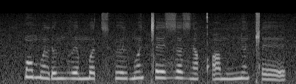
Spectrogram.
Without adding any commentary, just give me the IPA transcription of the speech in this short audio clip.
k͡p ɔ̃˦ b ə̃˨ l ɾ ʉ˨ ŋ v e˨ m ə˨ t͡sʰ ʉ˨ l b ə̃˦ ǀ e˦ z ə˦˨ z ẽ˨ qʼ õ˨ m ɲ ə̃˦ ǁ e˨

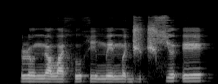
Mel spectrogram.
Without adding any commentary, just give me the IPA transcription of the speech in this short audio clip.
ɭ o n ɘ lˠ ɛ h u h i m e n ɔ d͡ʒ ɨ t͡ʃ ç ɘ ʔ e

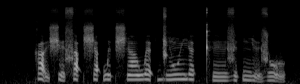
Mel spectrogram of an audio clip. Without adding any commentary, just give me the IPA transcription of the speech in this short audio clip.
k a̰˦˨ ɪ̯ ʃ ḛ˦˨ s ä˦ ʔ ʃ ä˦ ʔ w ɪ˦ ʔ ʃ ã˦ w ɛ˦ ʔ d͡ʑ ũ˦ j ɛ˦ ʔ kʰ e˨ ɪ̯ z ɪ˦ ʔ ɲ ḛ˦˨ ɪ̯ z o̰˦˨ ʊ̯

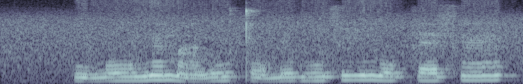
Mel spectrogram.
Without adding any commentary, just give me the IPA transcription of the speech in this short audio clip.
kʷ ũ˨ ŋ oː˧ ŋ ɛ̃˦ m ã˨ l u˧ t o˨ m e˧ ɡʷ ũ˧ s iː˦ n o˧ k ɛ˧ s ɛ̃˦

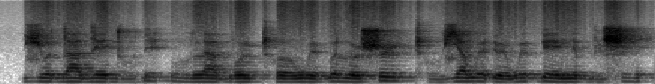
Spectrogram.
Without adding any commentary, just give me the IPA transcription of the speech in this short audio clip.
ʑ ʊ d a d e d o̤ ɗ e̤ ɠ o̤ l a b o l ʈʰ ɤ w ʏ ɠ ʊ l ʊ ʂ ʏ ɭ e̤ ʈʰ o̤ ʑ a w ʏ ɗ ʏ w ʏ ɠ e n e b e̤ ʂ e̤

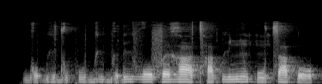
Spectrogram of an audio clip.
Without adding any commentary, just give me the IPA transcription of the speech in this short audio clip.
ɡ o˨ ɓ i˨ d u˨ kʷ i˨ b i˦ b ɪ˨ ɗ i˦ v oː˦ f ɛ˦ ɣ a˦˨ tʰ a˨ k͡p i˦ ɲ ĩ˦ kʷ ũ˨ t͡s a˦˨ k͡p o˨

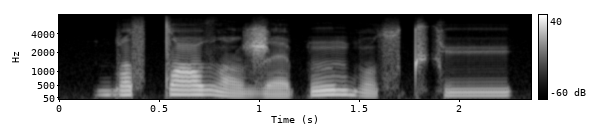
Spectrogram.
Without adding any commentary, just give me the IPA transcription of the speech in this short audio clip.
b e˥ sˤ tˤ o˥ u̯ ðˤ ɑ̃˩ ʐ æ˩ p ũ˥ b ũ˩ sˤ t͡ʃʼ y˥

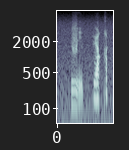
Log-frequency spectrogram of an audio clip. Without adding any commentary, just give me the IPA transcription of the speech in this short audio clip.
v ḭ pː y q

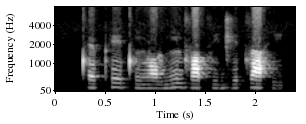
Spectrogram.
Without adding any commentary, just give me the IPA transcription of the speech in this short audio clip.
tʰ ɛ pʰ e tʰ ĩ β ɑ̃ b ĩ d͡z ɑ t͡s i d͡ʒ e t͡s a h i

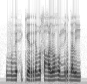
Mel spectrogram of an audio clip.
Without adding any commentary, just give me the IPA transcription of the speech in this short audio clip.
v o ð ɪ h ɪ kʲ a r ɪ ð o sˤ ɪ ʁ ɪ l o ʁ u m i ɾ o d a l i

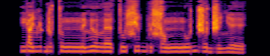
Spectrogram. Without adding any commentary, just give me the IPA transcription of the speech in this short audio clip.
j a ʎ ʊ ɖ ʊ t ʊ nː ɪ lʲ ʊ l ɛ t u ɕ i b ʊ ɕ ɔ nː u d͡ʒ ʊ d͡ʒ e ʎ e

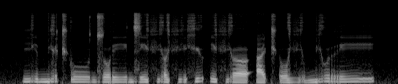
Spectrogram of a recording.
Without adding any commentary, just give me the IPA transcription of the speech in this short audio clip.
j i bʲ ʌ t͡ʃʼ uː d͡z o ɾ iː d͡z i fʲ ʌː fʲ e xʲ ɯ ʔ i fʲ ʌː ʔ a t͡ʃʼ o vʲ o bʲ u r iː

